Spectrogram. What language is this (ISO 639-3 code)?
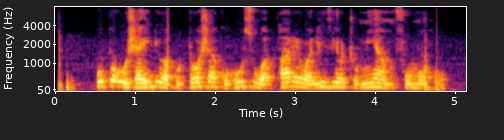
swa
